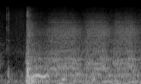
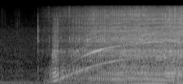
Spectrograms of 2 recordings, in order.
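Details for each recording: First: Fiat classic car, starter switch used with ignition switched off: the starter whirs and turns the engine over steadily with no firing, so it cranks but cannot start for lack of ignition. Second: Starter motor with a cable-operated (pull-rope) switch rather than a magnetic solenoid, bench-run on a classic car starter: two quick bursts winding up to a steady high whir and coasting down cleanly; spins freely, normal.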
